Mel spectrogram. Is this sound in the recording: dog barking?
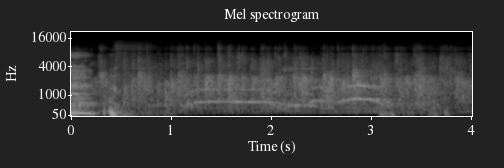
no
